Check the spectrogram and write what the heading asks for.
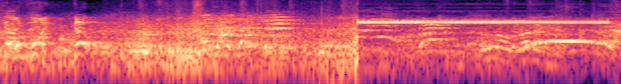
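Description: Spectators' voices and chatter, then about three and a half seconds in a match timer buzzer sounds a single steady high tone that holds over the voices, the signal that time is up in the sparring bout.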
